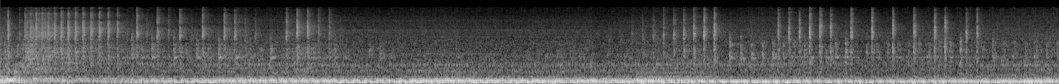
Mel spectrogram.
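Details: Built Subaru EJ257 WRX engine with Manley internals idles steadily with bursts of sharp, quick ticking knocks; owner says it doesn't sound like rod knock or lifter noise, cause unknown.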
